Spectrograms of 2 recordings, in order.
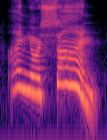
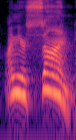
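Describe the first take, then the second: First: Very high, loud, slow cry; anguished scream. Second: High, loud, slow desperate scream. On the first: Son crying out to his father in anguish, very high. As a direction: wail it, breaking with despair. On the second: Son screaming up at his father, loud and high. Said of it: "he screamed up at Crouch". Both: Acted.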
